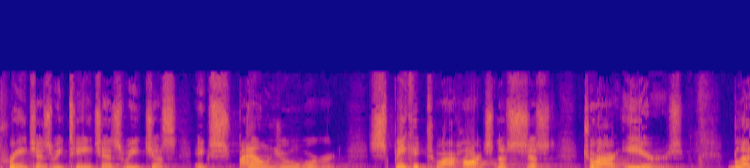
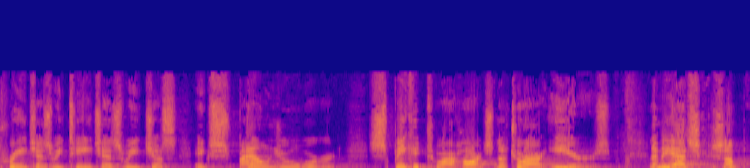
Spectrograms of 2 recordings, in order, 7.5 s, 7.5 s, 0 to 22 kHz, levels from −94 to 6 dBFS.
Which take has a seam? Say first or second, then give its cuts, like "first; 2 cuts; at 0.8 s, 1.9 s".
second; 2 cuts; at 5.1 s, 6.5 s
